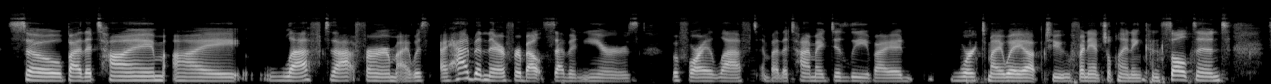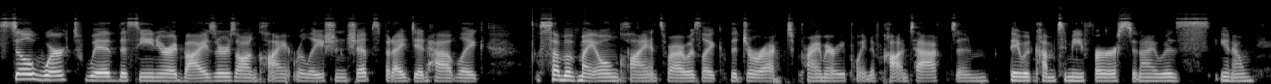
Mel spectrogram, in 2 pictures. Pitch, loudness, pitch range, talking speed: 170 Hz, -19 LUFS, 160-180 Hz, 185 wpm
